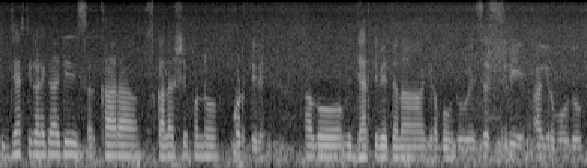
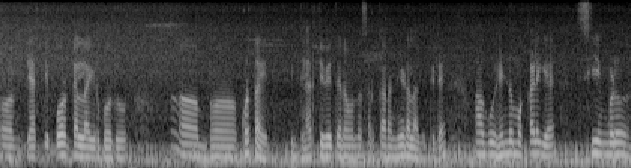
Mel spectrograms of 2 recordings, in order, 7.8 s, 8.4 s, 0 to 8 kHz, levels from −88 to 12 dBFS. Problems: constant background noise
